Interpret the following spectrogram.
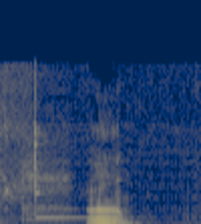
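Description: A man's short voiced hum or hesitation sound about a second in, preceded by a faint steady tone lasting about half a second.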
